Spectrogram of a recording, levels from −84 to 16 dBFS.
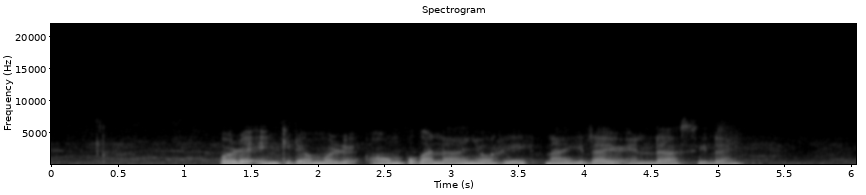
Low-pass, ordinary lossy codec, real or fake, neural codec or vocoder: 7.2 kHz; Opus, 32 kbps; real; none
